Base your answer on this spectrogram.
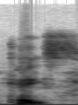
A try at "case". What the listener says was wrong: Case. Very good.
